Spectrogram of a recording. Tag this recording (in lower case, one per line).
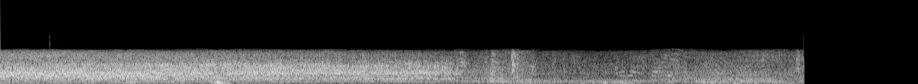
speech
